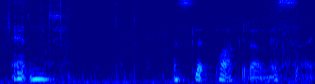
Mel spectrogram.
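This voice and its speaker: This woman's voice has a dark, mellow tone and comes across as somewhat breathy. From Canada, Ontario. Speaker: sewing and knitting video host. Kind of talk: casual show-and-tell. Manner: hesitant, many fillers.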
